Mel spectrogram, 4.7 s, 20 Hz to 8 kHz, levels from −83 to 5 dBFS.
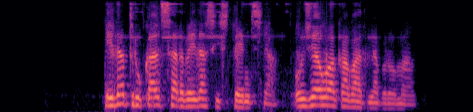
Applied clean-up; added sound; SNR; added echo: neural separator model SepFormer DNS4.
